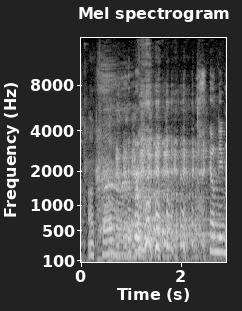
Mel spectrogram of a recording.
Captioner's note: all laughing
